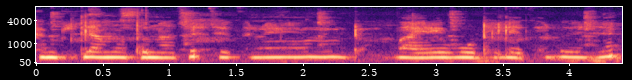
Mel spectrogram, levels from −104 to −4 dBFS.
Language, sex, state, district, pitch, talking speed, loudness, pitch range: Bengali, female, Jharkhand, Sahebganj, 235 Hz, 150 wpm, -17 LUFS, 230-245 Hz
